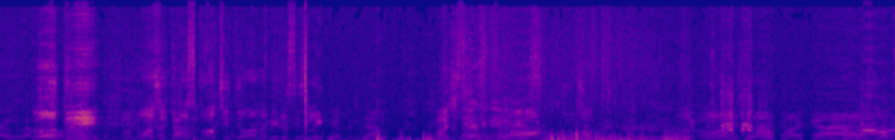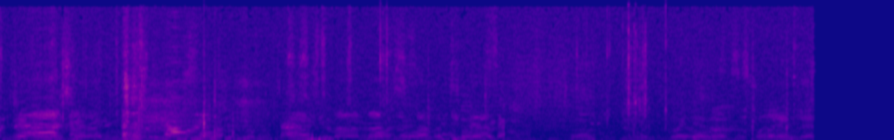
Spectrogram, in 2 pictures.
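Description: Several men and women talk and call out nearby, outdoors in the open.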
